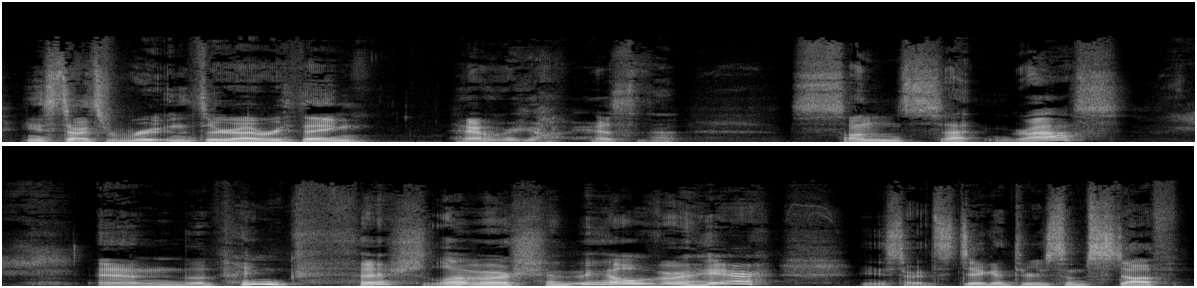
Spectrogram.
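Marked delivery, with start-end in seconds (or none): 2.3-9.8 high, put-on character voice; rummaging eccentric. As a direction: mutter high to yourself while hunting for things.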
